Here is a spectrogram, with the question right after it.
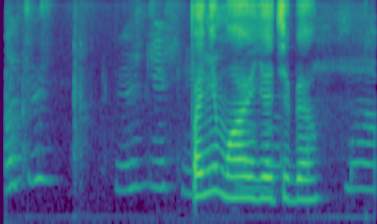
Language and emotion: Russian, neutral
